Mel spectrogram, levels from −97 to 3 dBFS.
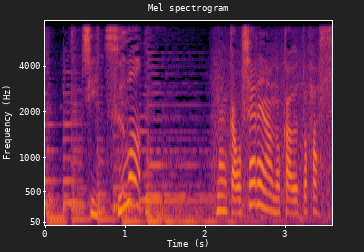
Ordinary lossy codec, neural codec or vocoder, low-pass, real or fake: none; none; 7.2 kHz; real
